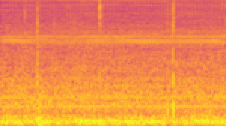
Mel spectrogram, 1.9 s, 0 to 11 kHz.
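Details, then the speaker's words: 2006 Honda Civic, 260k miles, fan on full blast near the blower motor area: steady fan rush with light ticks about twice a second from the blower motor going bad; fix is replacing the blower motor. "so in our case when you turn on the fan all right you get this funny sounding ticking noise all right ticking noise so let me turn on full blast and hopefully you guys can hear that"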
